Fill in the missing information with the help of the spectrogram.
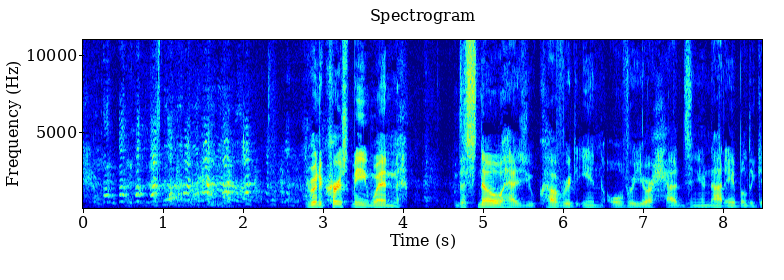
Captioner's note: laughter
